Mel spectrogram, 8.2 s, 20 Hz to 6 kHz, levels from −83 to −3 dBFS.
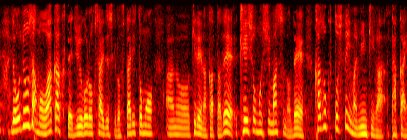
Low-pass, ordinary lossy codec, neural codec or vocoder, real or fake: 5.4 kHz; AAC, 32 kbps; none; real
